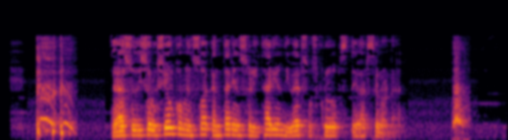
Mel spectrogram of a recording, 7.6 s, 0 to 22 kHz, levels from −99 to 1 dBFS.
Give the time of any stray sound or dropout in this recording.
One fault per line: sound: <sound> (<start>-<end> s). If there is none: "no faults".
sound: cough (0.5-1.2 s)
sound: bark (6.8-7.1 s)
